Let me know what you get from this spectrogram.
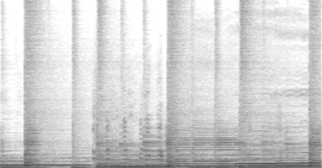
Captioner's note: all laughing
